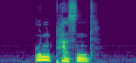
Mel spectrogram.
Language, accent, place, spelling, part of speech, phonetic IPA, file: German, Germany, Berlin, unpassend, adjective, [ˈʊnˌpasn̩t], De-unpassend.ogg
- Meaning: improper; unsuitable to needs or circumstances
